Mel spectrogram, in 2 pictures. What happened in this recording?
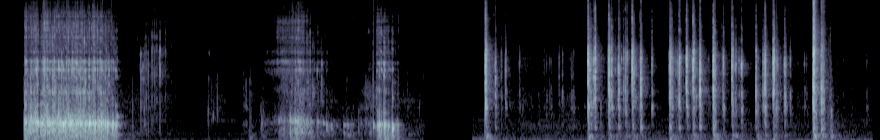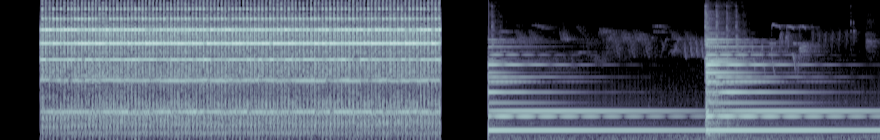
Phone on desk. Coffee machine audible in background, sustained keyboard typing, phone rang once, church bells faintly audible from outside window.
